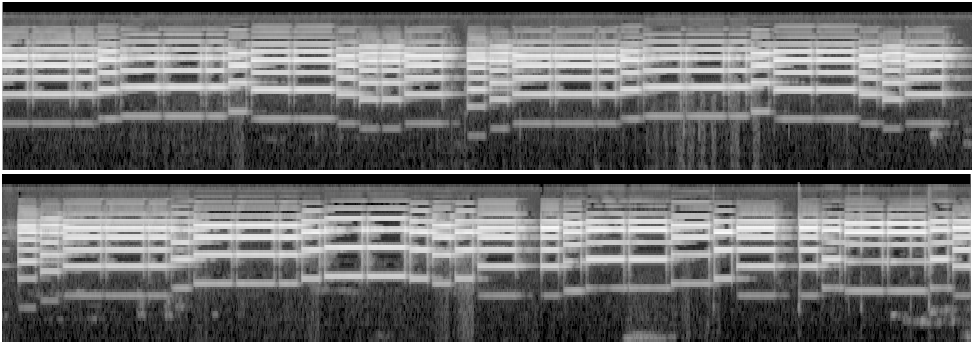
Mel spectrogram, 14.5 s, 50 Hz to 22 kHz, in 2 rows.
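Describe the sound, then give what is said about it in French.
Ringtone melody from a Nokia 3310 mobile phone: loud, bright synthetic tones in a fast, rhythmic tune broken by a few brief pauses. “c'est déjà le dernier morceau avec le Nokia”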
